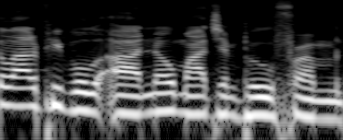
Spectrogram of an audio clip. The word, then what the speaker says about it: Majin Buu: Majin Buu. Yeah, Majin Buu. – Majin. – Majin. – M-A-J-I-N. – Correct. And Buu is spelled B-U-U.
